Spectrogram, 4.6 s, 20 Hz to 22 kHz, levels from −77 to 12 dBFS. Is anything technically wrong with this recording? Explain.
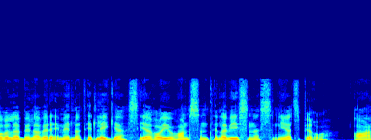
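Yes. Throughout, the speech sounds dull and smeared, nothing above about 9.7 kHz, with a warbling, fizzy texture on sibilants. This is likely AAC compression: the encoder discards high frequencies and coarsely quantises the remaining bands, consistent with AAC-LC at around 32 kbps.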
